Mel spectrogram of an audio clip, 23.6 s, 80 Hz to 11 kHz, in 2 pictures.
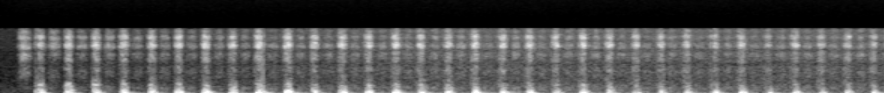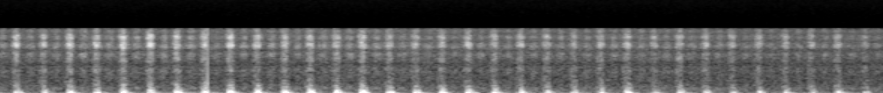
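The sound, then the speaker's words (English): Rapid breath of fire yoga breathing: many quick, forceful nasal puffs in an even, driving rhythm, each one short and evenly spaced, holding steady throughout with no talking. “Breath of fire, 1 minute.”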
